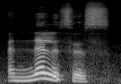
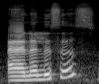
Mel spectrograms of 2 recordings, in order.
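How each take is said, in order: First: "analysis" as uh-NAL-uh-sis, falling; stress on second syllable. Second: "analysis" as AN-uh-ly-sis, rising at the end; wrong stress, first syllable. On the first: Teacher correcting the error, "analysis" stressed on NAL. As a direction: keep the first "a" weak, lean on "nal" in "analysis". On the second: Teacher showing the wrong form, "analysis" stressed on AN with a rise. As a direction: punch "an" in "analysis" and lift the ending. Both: Shown as a demonstration. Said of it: "not analysis".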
